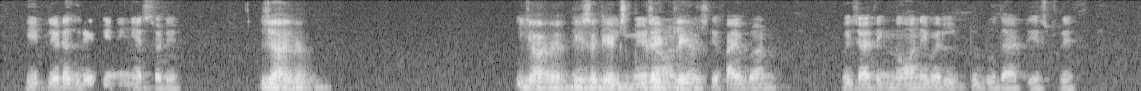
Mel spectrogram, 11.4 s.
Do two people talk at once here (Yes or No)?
Yes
